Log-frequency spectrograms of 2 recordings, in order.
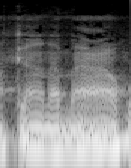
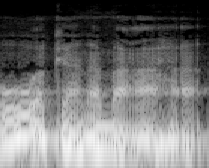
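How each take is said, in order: First: معه slowly, ending in "hu"; first variant reading. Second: معها slowly, ending in "haa"; second variant reading. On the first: Teacher showing both readings, معه slowly as "ma'ahu". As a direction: draw out وكان معه as "wa-kaana ma'ahu". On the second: Teacher showing both readings, معها slowly as "ma'ahaa". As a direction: draw out وكان معها as "wa-kaana ma'ahaa". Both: Shown as a demonstration.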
